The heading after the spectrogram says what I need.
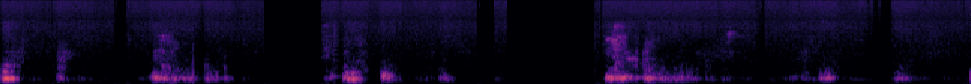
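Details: Pleural friction rub.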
